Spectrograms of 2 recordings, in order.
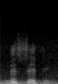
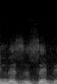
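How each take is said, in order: First: Mississippi clipped to Missippi, middle syllable dropped; native Mississippi pronunciation. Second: Said in the usual way. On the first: Shown as a demonstration. Preacher shows how Mississippi natives say Mississippi as Missippi. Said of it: "they say Mississippi". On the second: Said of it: "They don't say Mississippi".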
